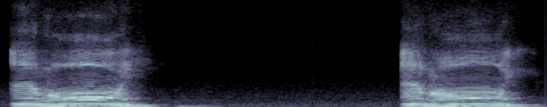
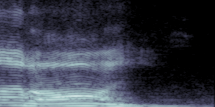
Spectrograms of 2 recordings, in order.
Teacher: o som acaba passando para o nariz também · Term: fanho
